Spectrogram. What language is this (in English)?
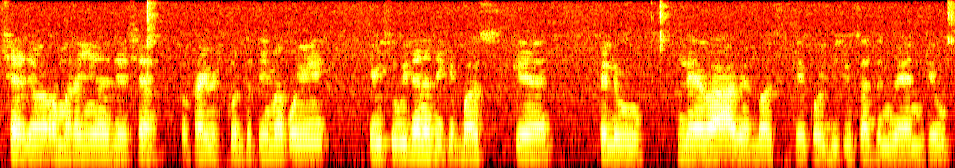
Gujarati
